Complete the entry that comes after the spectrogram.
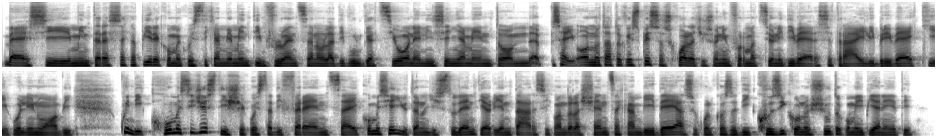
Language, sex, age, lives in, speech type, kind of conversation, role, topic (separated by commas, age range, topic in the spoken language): Italian, male, 20-24, Italy, read, expert-assistant, asker, Perché Plutone non è più considerato un pianeta vero? Ci sono altri casi simili che rendono difficile capire chi entra o esce dalla lista dei pianeti?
